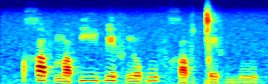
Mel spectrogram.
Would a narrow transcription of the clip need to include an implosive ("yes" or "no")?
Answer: yes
